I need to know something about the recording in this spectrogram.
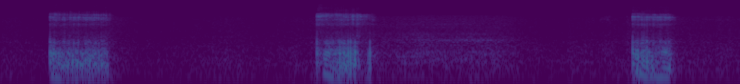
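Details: Sleeping puppy giving three rough, noisy snores about two seconds apart, each a brief harsh burst with quiet pauses in between.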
